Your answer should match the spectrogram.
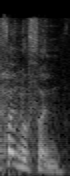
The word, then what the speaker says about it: Pfaffenhoffen: Est-ce que vous pouvez juste reprononcer le nom de la ville pour Emma, parce qu'elle est C'est fascinante. Pfaffenhofen.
